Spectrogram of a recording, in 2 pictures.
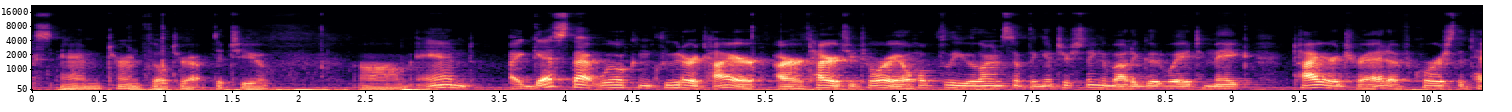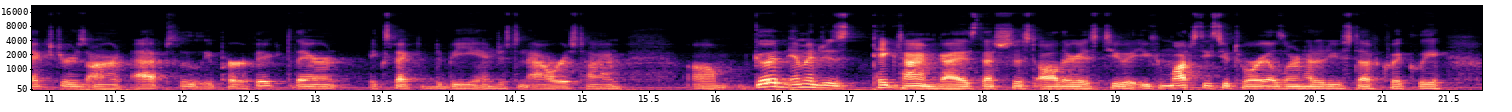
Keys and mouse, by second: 3.8 middle click.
